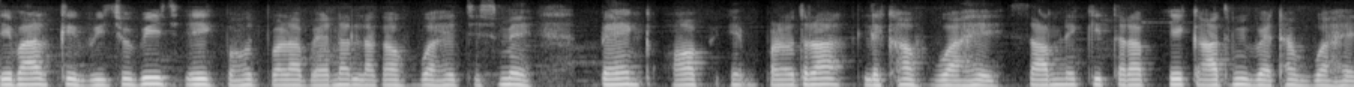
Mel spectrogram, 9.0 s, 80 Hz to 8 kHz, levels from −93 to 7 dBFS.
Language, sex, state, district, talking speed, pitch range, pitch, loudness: Hindi, female, Uttar Pradesh, Hamirpur, 165 wpm, 170-185 Hz, 175 Hz, -17 LUFS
